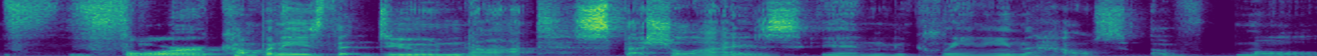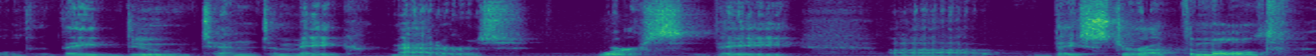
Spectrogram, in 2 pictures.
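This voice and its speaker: An American man from the Midwest giving informal question-and-answer health advice as a doctor, in a halting way with pauses between phrases. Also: low voice, animated, faint music behind.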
